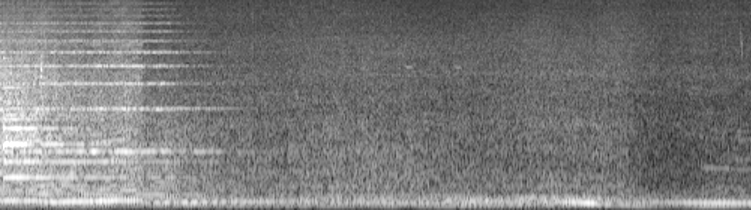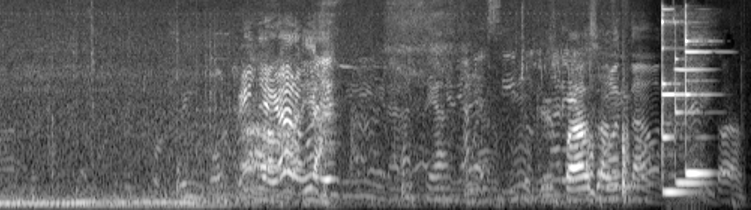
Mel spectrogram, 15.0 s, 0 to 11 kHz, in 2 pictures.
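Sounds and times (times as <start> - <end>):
vehicle engines driving past: 0.0 - 10.6.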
